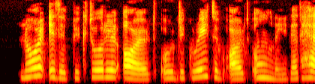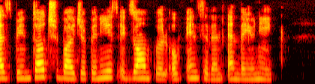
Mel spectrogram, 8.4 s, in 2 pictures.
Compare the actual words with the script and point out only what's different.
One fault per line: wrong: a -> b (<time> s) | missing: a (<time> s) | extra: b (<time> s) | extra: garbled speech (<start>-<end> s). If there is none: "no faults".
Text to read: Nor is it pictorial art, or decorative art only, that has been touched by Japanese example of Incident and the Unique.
no faults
